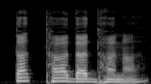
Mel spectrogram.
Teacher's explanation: Little outwards. From the tongue against the teeth, upper row of teeth. Slowly outwards.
